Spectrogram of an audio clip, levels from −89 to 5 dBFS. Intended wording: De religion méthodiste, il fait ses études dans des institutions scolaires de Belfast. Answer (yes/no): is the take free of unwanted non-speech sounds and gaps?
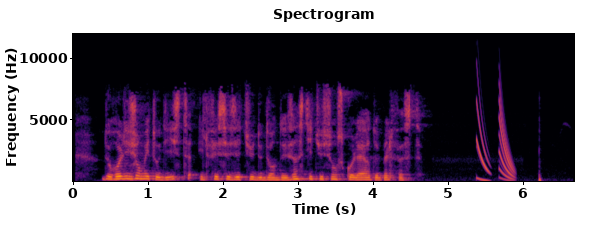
no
